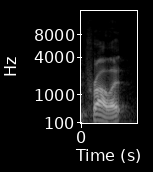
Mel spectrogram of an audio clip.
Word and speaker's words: prelate: Sanctum prelate, which I learned is pronounced prelate, not prelate, which feels odd now saying that.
